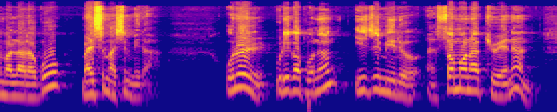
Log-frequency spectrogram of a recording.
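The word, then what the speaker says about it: İzmir: 자, 지금의 현재 지명은 이즈미르. 자, 그러면 이 관계가 뭐냐면은 자, 원래 헬라어의 원 지명은 스밀르나 이렇게 발음돼요. 돼요. 스밀르나. 헬라어로 스밀르나. 자, 그 스밀르나 영어로 스미르나. 자, 그리고 이것을 터키식 발음으로 이즈미르예요.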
